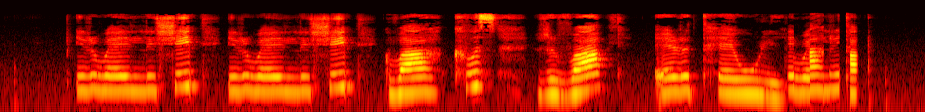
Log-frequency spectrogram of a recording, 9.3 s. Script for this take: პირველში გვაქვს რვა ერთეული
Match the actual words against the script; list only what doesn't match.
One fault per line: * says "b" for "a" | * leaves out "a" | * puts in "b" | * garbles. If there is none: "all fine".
* puts in "პირველში"
* garbles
